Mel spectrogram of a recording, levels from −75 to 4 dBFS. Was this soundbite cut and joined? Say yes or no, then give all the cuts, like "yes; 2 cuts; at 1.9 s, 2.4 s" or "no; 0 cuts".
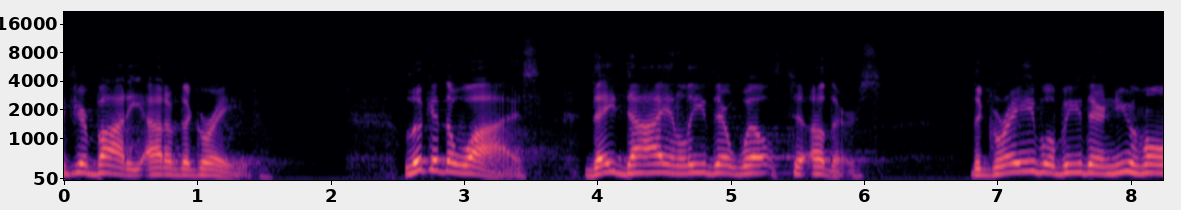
yes; 1 cut; at 3.7 s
